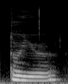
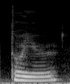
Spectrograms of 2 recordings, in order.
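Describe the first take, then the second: No difference in how they are said.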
